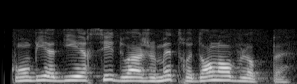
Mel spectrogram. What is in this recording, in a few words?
speech, French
